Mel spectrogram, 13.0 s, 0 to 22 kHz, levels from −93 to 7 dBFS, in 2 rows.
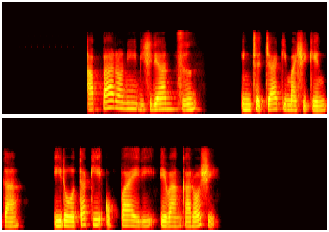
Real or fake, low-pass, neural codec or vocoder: fake; 7.2 kHz; codec, 16 kHz, 0.9 kbps, LongCat-Audio-Codec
